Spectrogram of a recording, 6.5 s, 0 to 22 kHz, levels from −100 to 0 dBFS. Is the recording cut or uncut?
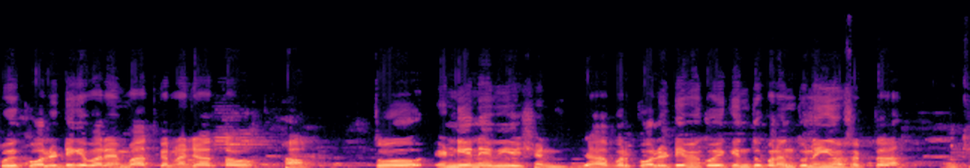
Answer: uncut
